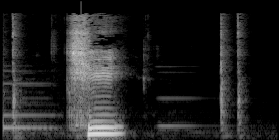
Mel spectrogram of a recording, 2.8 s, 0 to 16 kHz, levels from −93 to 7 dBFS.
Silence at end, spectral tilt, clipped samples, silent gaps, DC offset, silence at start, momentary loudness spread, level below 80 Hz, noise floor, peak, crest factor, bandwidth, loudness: 0.55 s; -4.5 dB/octave; under 0.1%; none; under 0.1%; 0.05 s; 26 LU; -50 dBFS; -58 dBFS; 0 dBFS; 18 dB; 11.5 kHz; -12 LUFS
